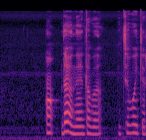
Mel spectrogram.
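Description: A young woman speaks briefly, close to a microphone.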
